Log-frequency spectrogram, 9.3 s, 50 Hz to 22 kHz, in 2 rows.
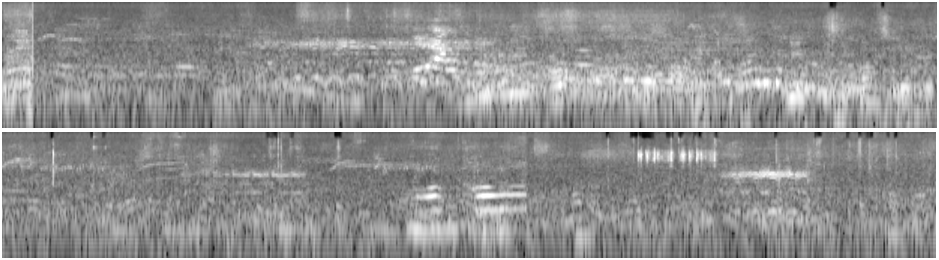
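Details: Giant panda Ri Ri at Ueno Zoo, Tokyo, on 7 November, calling while dashing and climbing a slope in the enclosure; wavering, goat-like bleating barks in short bursts, set against steady visitor chatter and children's voices.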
